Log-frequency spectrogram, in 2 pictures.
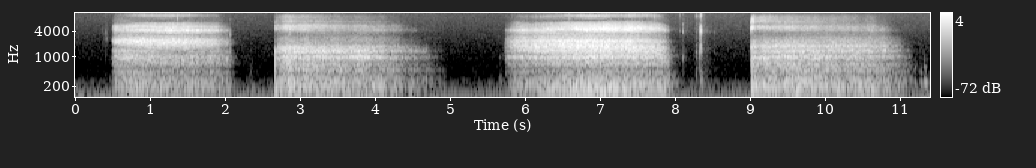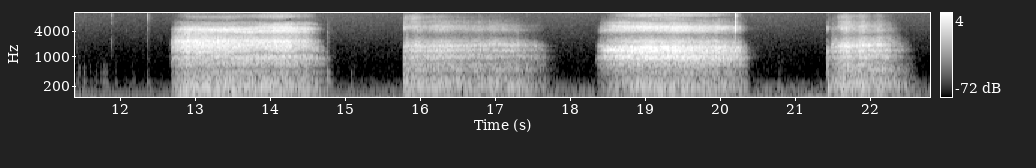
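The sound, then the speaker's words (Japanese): Slow, deep human breathing, each soft breath drawn out over about two seconds, then a quiet pause, repeating at an even, unhurried pace throughout. “どうしても辛かったら、ゆっくり深呼吸して。”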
